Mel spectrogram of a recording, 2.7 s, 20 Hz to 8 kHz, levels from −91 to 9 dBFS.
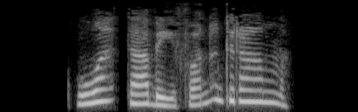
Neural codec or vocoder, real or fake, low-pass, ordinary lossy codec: none; real; 7.2 kHz; MP3, 32 kbps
